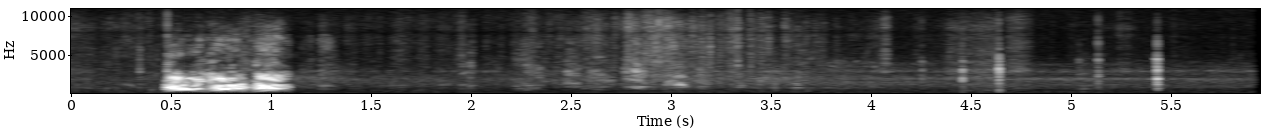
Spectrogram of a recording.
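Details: Labrador Retriever, a pet female, vocalising during play with a Staffordshire Bull Terrier; one long loud growling bark-like burst, then faint scuffling and a few sharp clicks.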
